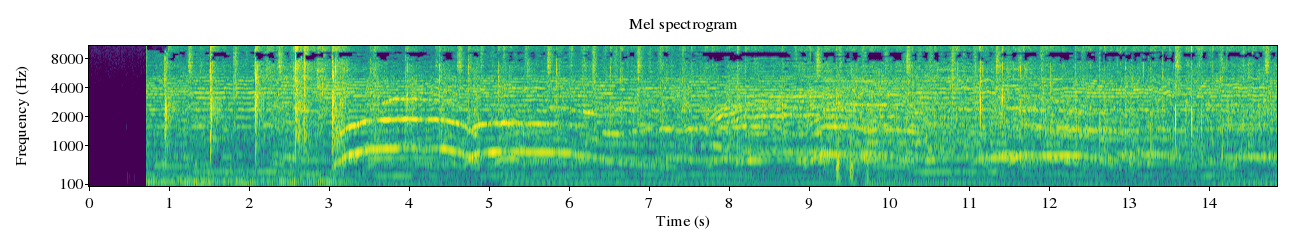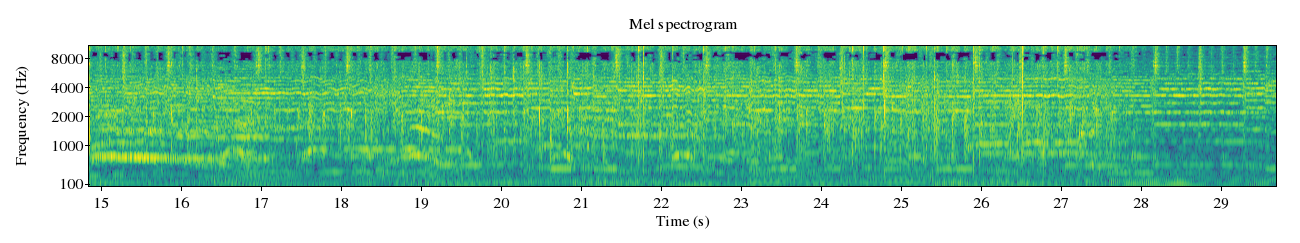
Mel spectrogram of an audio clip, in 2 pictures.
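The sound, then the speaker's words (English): A large crowd of men in Jacksonville cheers and claps nonstop for about half a minute as a man walks out of the cancer ward after ringing the bell cancer-free, with rising whoops and shouts over a dense, loud roar and music playing underneath. “I'm gonna need all the clapping.”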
